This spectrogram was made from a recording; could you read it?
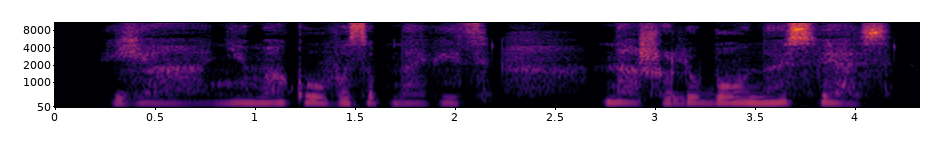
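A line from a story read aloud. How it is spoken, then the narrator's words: Strained, breathless. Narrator (Russian): с трудом выдохнула она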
